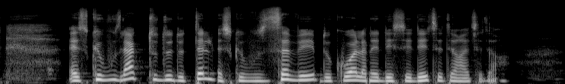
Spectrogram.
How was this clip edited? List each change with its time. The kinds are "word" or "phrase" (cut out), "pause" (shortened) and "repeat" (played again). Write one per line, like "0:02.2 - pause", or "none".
0:01.2 - word
0:01.7 - word
0:02.2 - word
0:03.2 - word
0:03.7 - word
